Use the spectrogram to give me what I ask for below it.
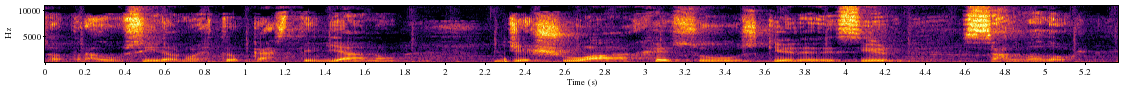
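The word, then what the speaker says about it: ישוע: La palabra Yeshua, Yeshua, que después nosotros traducimos, queridos niños, en el nombre de Jesús, se dice Yeshua en hebreo. ¿Cómo se dice en hebreo el nombre de Jesús? Yeshua.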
